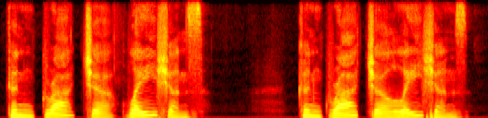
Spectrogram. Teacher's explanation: Jadi, ada bunyi Z. S-nya saya ingatkan berubah menjadi Z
